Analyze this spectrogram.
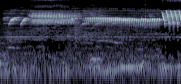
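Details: Breeding-condition canary singing to encourage mating: rising whistled slurs leading into a long high rolling trill, shifting to a lower steady trill, ending in fast sharp pulsed notes; faint low hum beneath.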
